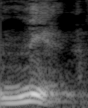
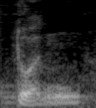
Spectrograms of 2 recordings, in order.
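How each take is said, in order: First: It is said as nian with a fourth tone. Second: It is said as dun with a third tone. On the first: "呢一耶念第四声" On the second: "的乌恩墩三声墩"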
